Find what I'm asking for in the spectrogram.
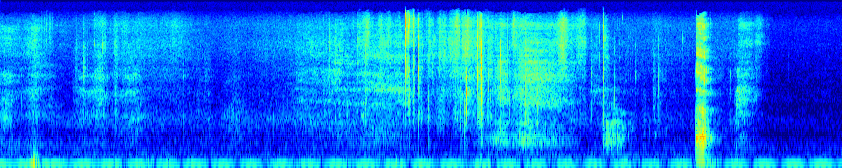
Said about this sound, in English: Uh, sorry about the grunt I had to make to stand up. I'm getting older.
